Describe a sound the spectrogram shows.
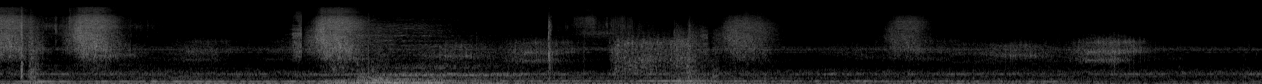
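Magic spells whoosh and crackle in loud bursts.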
